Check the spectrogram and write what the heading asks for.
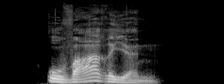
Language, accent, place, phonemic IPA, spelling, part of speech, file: German, Germany, Berlin, /ʔovaː ʁi̯ən/, Ovarien, noun, De-Ovarien.ogg
- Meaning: 1. nominative plural of Ovarium 2. genitive plural of Ovarium 3. dative plural of Ovarium 4. accusative plural of Ovarium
